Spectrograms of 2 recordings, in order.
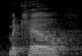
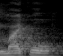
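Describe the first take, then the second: First: It is said with a hard k, as Mikel. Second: It is said like the English name Michael. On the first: "Then I see Mikel" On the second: "I look at that and I see Michael, even without the E, just my Americanized thing"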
